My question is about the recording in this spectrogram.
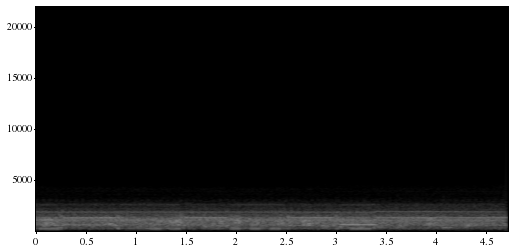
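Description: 3D printer printing: its stepper motors sing in short pitched tones, each lasting a fraction of a second and changing note with each move of the print head, over a steady fan hiss.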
